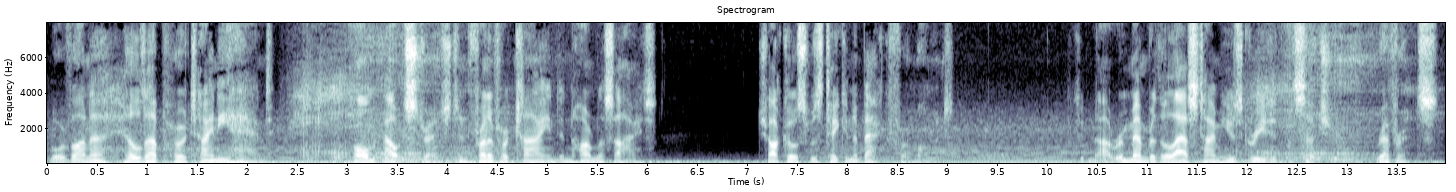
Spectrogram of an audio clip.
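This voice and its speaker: A man narrates an audio drama in a calm, measured and descriptive way. His voice sits a little low. Clear music plays under him. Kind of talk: scripted fantasy narration.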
